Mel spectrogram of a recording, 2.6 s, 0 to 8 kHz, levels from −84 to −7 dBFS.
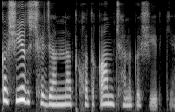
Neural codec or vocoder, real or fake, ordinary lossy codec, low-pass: none; real; none; none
